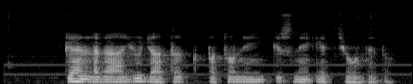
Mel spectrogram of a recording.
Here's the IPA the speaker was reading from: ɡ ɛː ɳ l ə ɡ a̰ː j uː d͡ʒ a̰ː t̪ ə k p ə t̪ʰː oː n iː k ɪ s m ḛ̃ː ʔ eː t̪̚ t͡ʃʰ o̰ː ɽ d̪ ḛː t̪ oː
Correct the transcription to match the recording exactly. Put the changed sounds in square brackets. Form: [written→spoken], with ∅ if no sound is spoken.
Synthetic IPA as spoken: [ɡ→k] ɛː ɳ l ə ɡ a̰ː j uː d͡ʒ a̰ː t̪ ə k p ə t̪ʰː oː n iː k ɪ s [m→n] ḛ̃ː ʔ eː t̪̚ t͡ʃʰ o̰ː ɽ d̪ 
